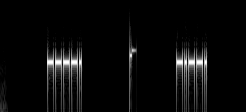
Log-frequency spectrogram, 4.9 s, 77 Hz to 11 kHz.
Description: Morse code, heard as a keyed tone, about 30 wpm, 700 Hz. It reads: 9 <KN>
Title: Single Character (Letter:Number:Punctuation:Prosign) Alt 30wpm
